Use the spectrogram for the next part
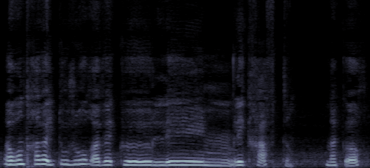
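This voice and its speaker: Hosting a relaxed live craft stream, a woman speaks softly in a hoarse, cracking voice, apologizing often and repeating herself. She sits on the high side and talks a little slowly, and the recording sounds muffled.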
